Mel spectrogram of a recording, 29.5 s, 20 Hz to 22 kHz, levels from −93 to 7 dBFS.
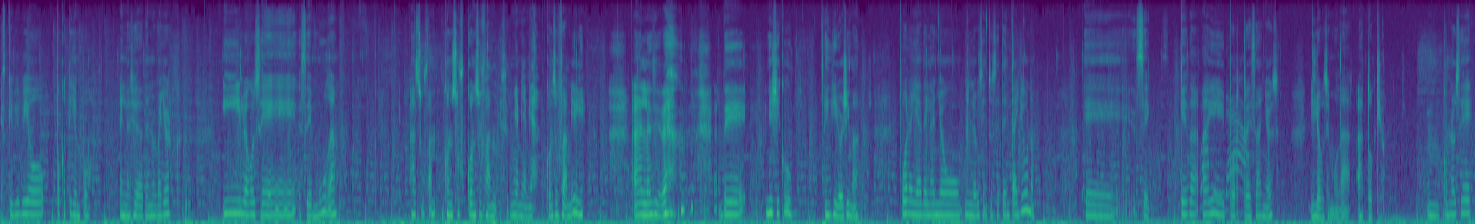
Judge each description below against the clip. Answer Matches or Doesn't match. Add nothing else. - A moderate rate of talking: Doesn't match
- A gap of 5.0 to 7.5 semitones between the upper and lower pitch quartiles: Doesn't match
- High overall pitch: Matches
